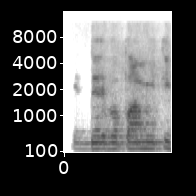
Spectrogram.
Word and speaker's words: निर्वपामि: ज्ञानाचार के भेदों में सबसे पहला शब्द, आप बिल्कुल सही उच्चारण की, निर्वपामिति भी है ना, बोलिए जरा, उससे बोलिए, बोल, निर्वपामिति, मी में दीर्घ और ती में ह्रस्व, तो चलता रहता उल्टा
